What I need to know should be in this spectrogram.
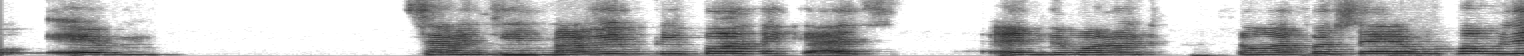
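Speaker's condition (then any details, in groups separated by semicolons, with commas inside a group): Cerebral palsy; predicted never to talk, now talks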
